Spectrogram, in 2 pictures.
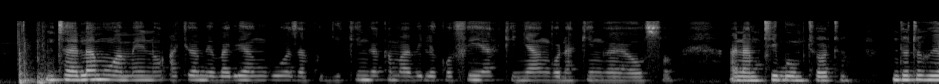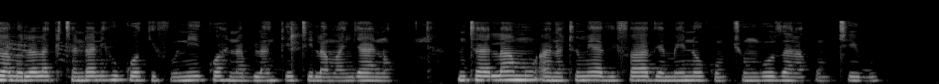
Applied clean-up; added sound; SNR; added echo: none; none; none; none.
